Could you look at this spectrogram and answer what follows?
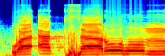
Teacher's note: रा कलरफुल मोटा पढ़ेंगे, सा पर ज़बान निकालें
